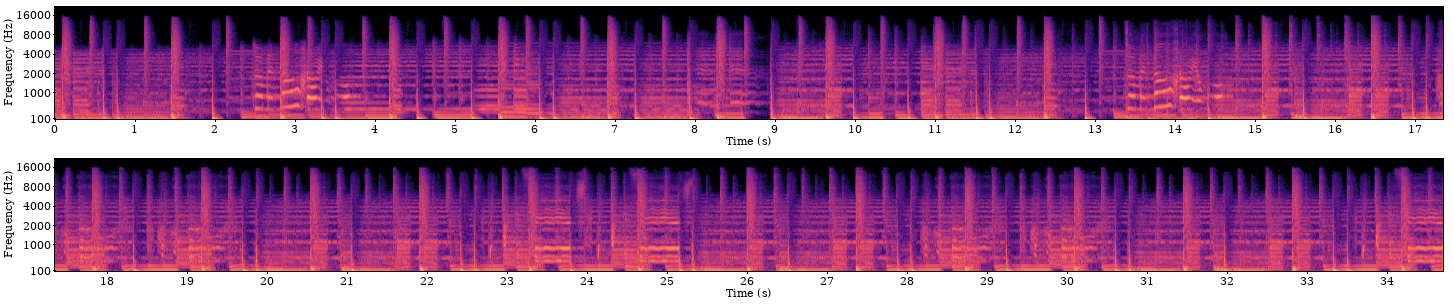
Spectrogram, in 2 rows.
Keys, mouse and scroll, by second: 6.9 r, 12.6 scroll down 4, 15.4 g, 19.1-19.8 scroll up 2, 19.8-22.2 shift+middle drag, 22.2 s, 29.7 scroll down 2, 31.0-32.3 scroll up 5, 32.3-34.0 shift+middle drag, 34.0 Tab.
